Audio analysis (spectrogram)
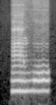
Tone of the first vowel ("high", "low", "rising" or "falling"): high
